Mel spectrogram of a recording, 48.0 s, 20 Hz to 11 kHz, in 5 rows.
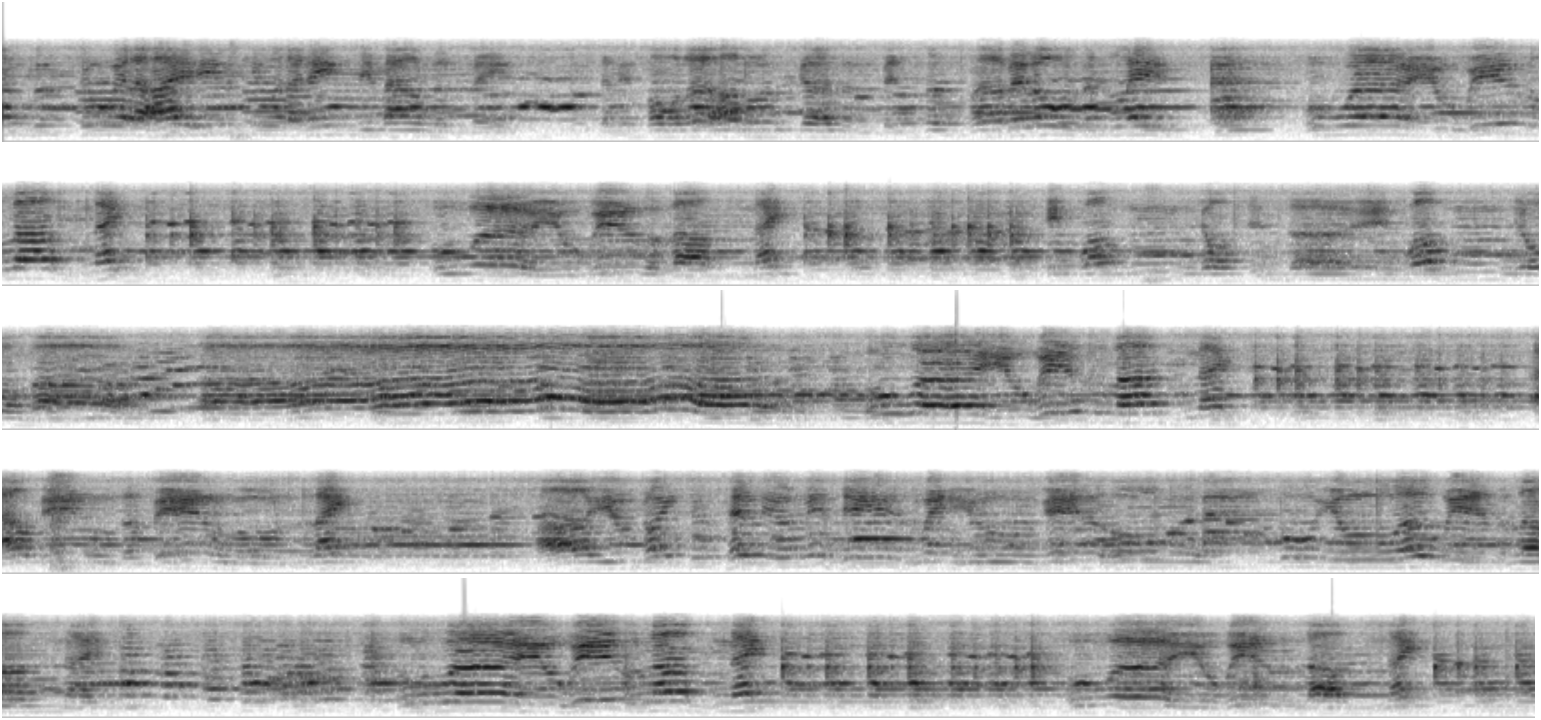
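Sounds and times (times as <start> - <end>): man singing with orchestra: 0.0 - 10.8, 12.2 - 48.0.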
